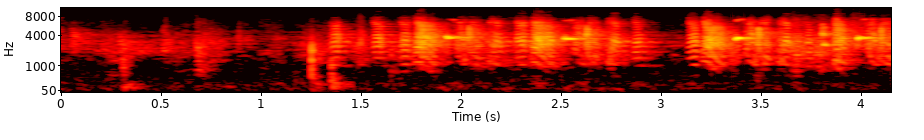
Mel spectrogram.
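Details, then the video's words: Several finches chatter in dense, buzzy bursts of high twittering notes with thin whistled tones, the birds overlapping and pausing briefly between runs. "finches birds singing!!finches birds ki ouaz!!"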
